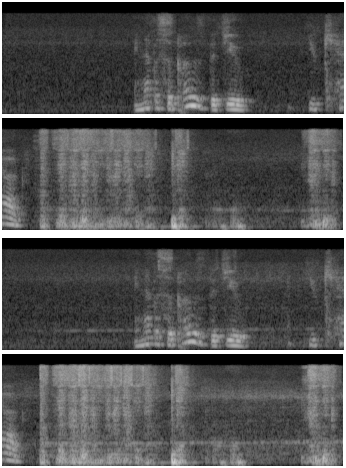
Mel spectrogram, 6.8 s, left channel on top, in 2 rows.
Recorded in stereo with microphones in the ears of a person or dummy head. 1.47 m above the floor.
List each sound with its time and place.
1.3 s a man speaking: 10° left (ahead or behind), 0.8 m
3.8 s writing: 80° right, 0.9 m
